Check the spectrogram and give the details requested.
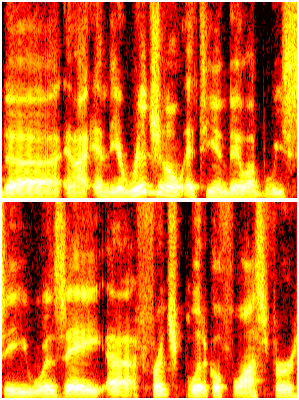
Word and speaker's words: Boetie: Boetie or Boetie? I've heard people say it both ways. So, or bow tie, say it incorrectly.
